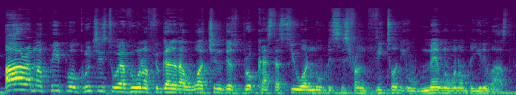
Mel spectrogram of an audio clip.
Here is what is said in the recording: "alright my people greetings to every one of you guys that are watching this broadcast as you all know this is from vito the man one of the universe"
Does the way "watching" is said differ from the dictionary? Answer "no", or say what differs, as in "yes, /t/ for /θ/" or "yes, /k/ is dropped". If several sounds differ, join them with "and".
no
